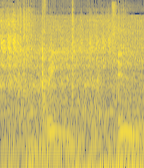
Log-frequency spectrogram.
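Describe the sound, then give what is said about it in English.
Race car engines in a video game idle and rev in a dense, steady roar. Two short rising rev blips stand out over the continuous engine drone. “You are player three. Start your engines.”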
